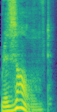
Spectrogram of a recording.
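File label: "resolved", British English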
